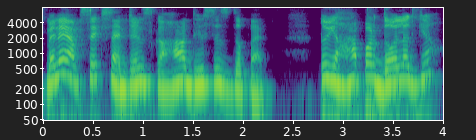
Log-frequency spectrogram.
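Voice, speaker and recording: A woman's voice: fairly high pitch, measured pace. Indian woman teaching English grammar. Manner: explains step by step, asks and answers her own questions. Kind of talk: spoken grammar lesson.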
